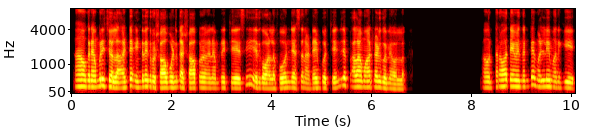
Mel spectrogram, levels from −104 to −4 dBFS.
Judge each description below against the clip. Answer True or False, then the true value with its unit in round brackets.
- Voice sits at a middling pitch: True (155 Hz)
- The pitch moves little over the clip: False (3.0 semitones)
